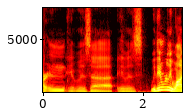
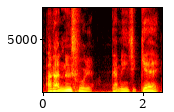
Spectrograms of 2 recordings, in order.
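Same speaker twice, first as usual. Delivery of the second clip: bad acting; 6 dB quieter than usual. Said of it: "he delivers it like a really off".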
